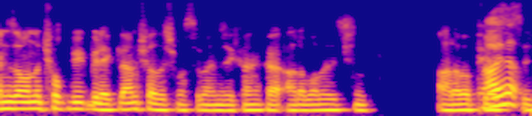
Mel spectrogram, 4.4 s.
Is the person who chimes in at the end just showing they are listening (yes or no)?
no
